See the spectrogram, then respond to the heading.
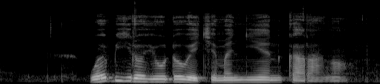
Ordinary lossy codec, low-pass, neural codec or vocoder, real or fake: none; none; none; real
